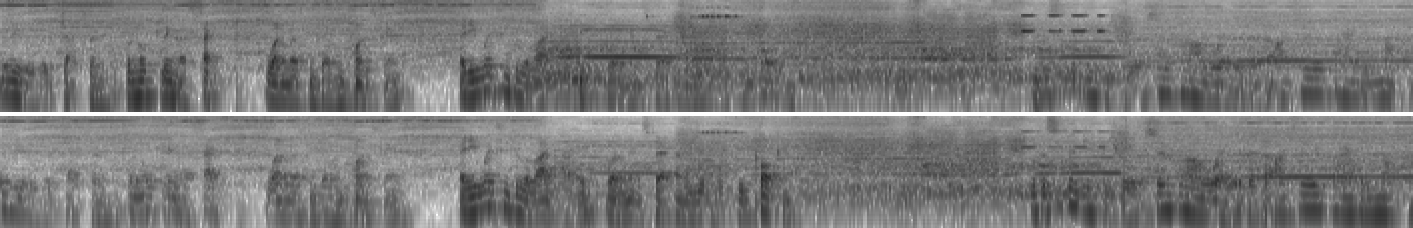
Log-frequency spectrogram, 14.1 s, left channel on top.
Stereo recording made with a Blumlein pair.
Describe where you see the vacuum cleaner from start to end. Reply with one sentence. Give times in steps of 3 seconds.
In this clip you hear the vacuum cleaner on the left from 0 s, in the centre from 9 s and on the right from 12 s.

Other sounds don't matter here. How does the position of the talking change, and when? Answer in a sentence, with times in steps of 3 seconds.
You can hear the talking on the left from 0 s, in the centre from 3 s and on the right from 6 s.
